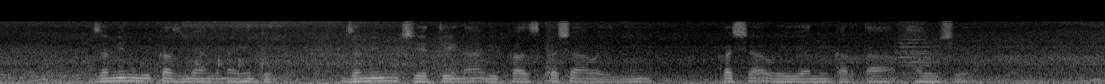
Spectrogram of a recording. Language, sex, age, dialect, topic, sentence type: Marathi, male, 56-60, Northern Konkan, banking, statement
